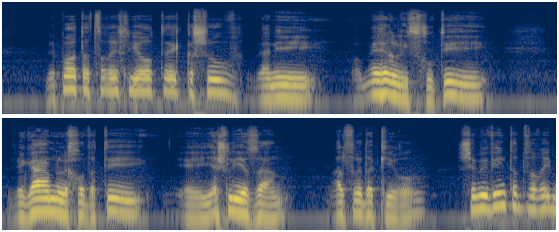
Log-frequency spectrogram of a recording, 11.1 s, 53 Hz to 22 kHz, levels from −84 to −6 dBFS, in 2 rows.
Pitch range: 100-130 Hz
